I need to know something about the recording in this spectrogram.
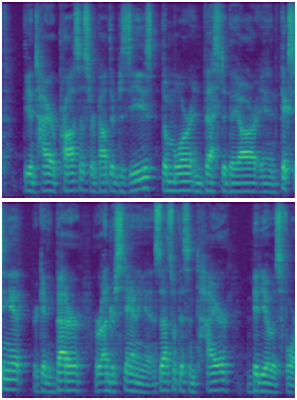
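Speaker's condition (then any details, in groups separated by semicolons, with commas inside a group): No condition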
